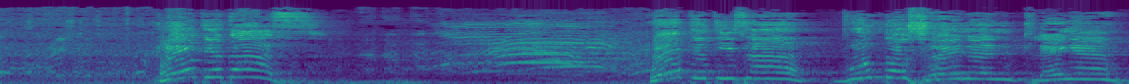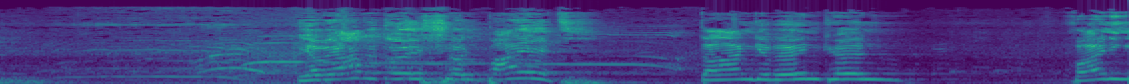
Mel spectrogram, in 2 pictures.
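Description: A man speaks forcefully through a loudspeaker.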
